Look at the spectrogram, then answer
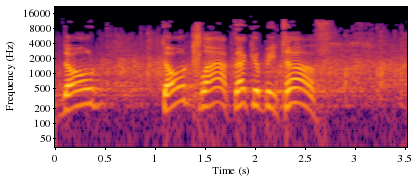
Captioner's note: applause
